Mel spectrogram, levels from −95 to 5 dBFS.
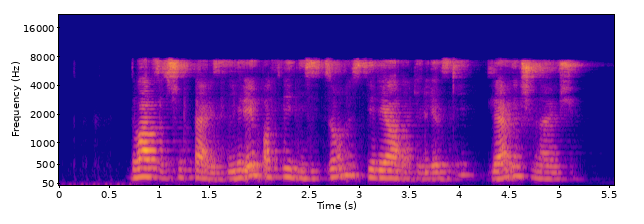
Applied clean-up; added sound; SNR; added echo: neural mask model DeepFilterNet 3.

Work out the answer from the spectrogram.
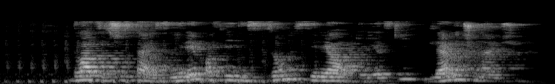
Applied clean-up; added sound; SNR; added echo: classical method WPE with log-MMSE.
